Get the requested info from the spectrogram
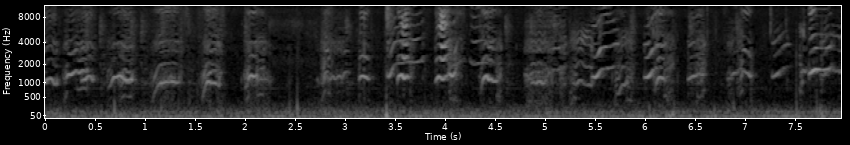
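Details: Pekingese puppies aged 19 days give high, thin whimpers and squeaks, several voices overlapping in quick succession.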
